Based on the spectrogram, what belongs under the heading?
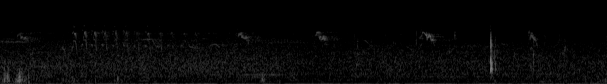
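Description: Small birds chirping in short, high calls, with a brief trill near the start, over a steady outdoor hiss. A single sharp click sounds about five seconds in.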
